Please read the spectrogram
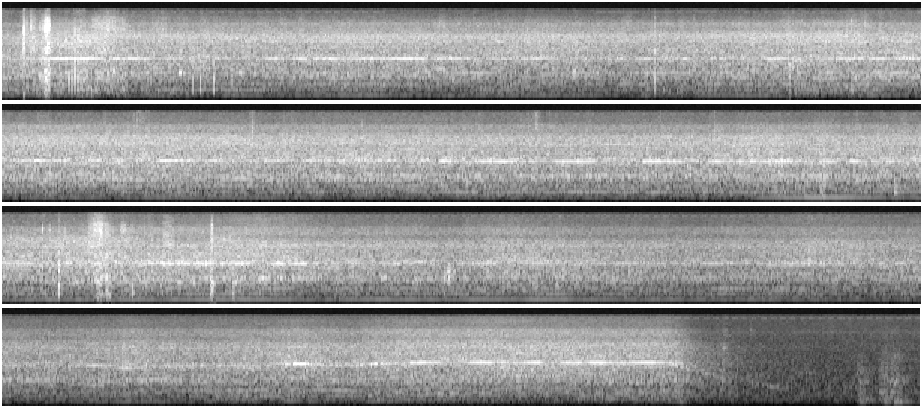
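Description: Steady whirring of a small motor with a faint high hum, broken by a few sharp knocks. It cuts off suddenly about a second before the end.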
